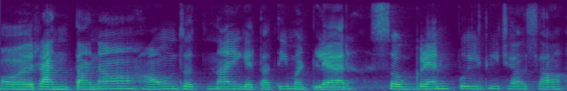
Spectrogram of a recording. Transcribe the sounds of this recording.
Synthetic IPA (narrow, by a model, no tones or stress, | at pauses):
ɾant̪anaɦãwd͡zət̪najɡʱɛt̪at̪im̤əʈljaɾ | səɡɭjanpəjd̪it͡ɕaəsa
